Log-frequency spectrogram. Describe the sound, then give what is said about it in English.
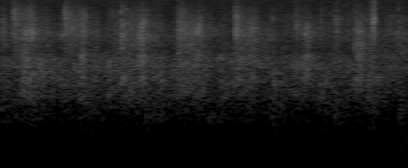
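A church audience claps steadily and densely as a hand clap of praise to God, a sustained wash of many hands applauding together at moderate loudness, with no voices standing out above it. “Somebody ought to give him a hand clap of praise right now in the house.”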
